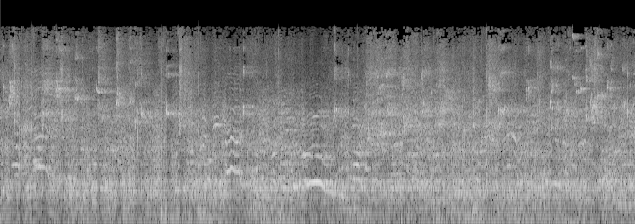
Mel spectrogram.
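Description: A basketball being dribbled on a hardwood gym floor, a run of repeated bounces, while the crowd talks and calls out.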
